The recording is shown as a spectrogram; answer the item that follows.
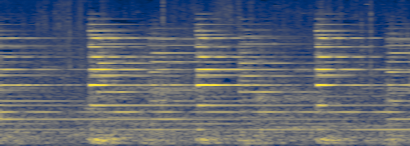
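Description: Church bells ringing, with a stroke about once a second and each stroke left to ring on. Successive strokes differ in pitch.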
